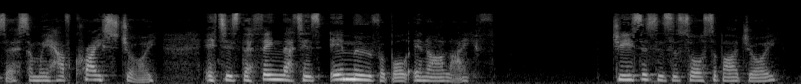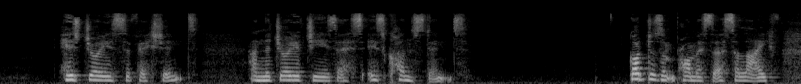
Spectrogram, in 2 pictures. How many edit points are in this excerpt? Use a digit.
0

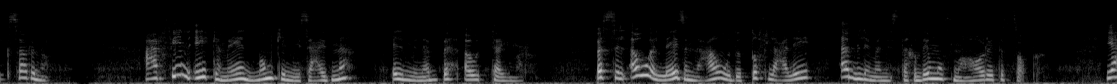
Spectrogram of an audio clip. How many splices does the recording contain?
0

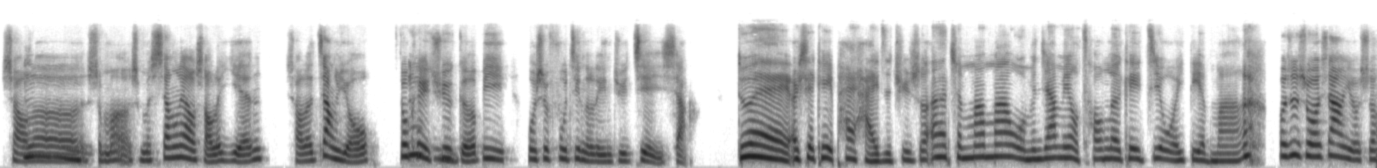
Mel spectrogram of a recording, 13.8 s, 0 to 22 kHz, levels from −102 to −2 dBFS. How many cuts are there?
1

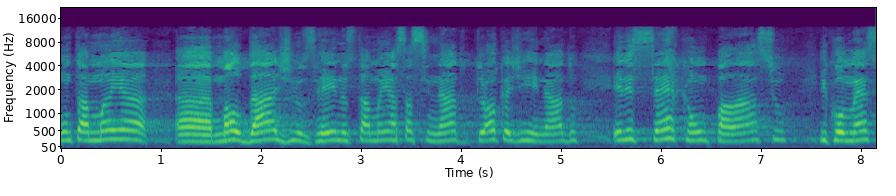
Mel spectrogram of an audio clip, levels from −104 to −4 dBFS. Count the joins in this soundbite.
0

